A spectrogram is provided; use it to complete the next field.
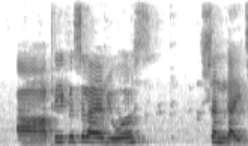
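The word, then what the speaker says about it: Shungite: बाहर आने में आपके लिए क्रस्टल आया वस सन गाइड का ठीक है स्पेलिंग है इसकी एस एच यू एन जी आईटी सन गाइ य ब्लैक कलर का क्रिस्टल है सन guide S एच यू एन जी आई टीट ठीक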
